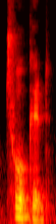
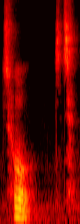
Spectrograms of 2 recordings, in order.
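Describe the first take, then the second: First: The ending adds an extra vowel sound. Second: The ending is a plain unvoiced t sound. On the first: The speaker calls it wrong. "You don't need to add an extra sound" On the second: The speaker calls it right. "So you say talked"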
